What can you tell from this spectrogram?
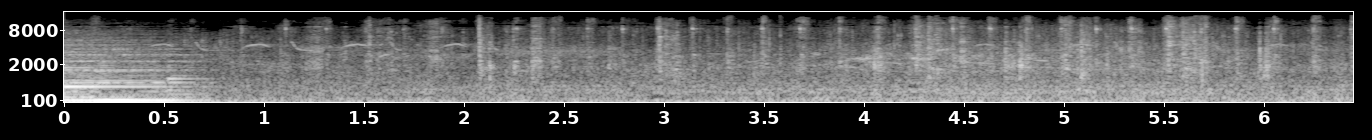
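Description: Background music fades out within the first second. Then a bicycle rolls along a forest path with dense, irregular crunching clicks and ticks, and birds chirp.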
